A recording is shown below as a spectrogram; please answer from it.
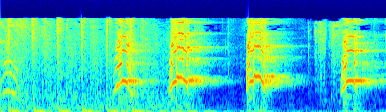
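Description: A dog barks four times in a slow, uneven rhythm, each bark sharp, loud and close with a tonal ring, separated by short quiet gaps.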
